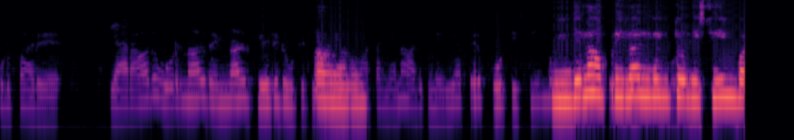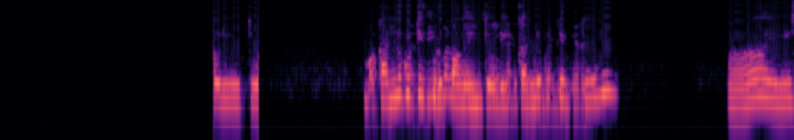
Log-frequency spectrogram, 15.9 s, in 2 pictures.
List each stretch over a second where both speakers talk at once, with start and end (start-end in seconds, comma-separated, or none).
11.8-13.9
